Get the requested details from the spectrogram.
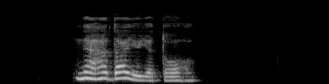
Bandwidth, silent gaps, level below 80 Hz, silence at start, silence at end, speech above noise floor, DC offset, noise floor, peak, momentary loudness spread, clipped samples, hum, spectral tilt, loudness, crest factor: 11 kHz; none; -78 dBFS; 0.75 s; 1.35 s; 54 dB; under 0.1%; -75 dBFS; -6 dBFS; 14 LU; under 0.1%; none; -5 dB/octave; -22 LUFS; 20 dB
